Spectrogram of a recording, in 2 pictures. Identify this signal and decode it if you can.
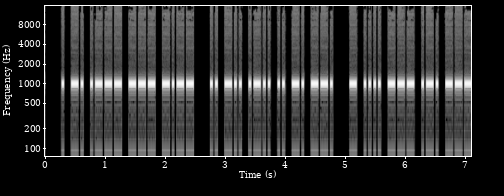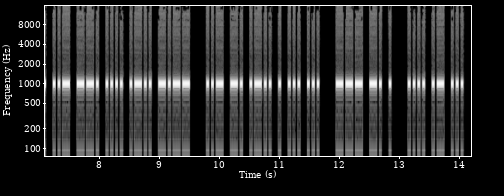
Morse code, heard as a keyed tone, about 30 wpm, 1000 Hz. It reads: ENJOY IDLING THOROUGHLY UNLESS ONE HAS
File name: qotdfiles / 30wpm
